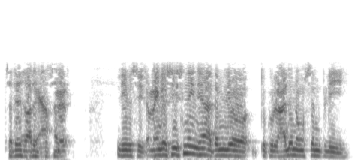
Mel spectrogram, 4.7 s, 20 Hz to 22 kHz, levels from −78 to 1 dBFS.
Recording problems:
distortion; heavy; 17% of the sound clipped
high frequencies cut off; severe; nothing above 4 kHz
garbled, watery; slightly

